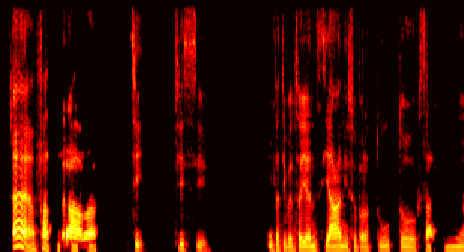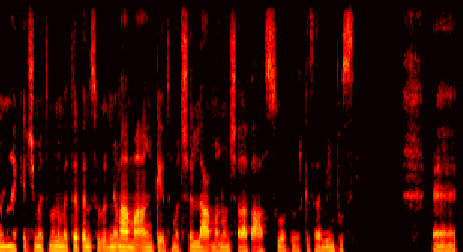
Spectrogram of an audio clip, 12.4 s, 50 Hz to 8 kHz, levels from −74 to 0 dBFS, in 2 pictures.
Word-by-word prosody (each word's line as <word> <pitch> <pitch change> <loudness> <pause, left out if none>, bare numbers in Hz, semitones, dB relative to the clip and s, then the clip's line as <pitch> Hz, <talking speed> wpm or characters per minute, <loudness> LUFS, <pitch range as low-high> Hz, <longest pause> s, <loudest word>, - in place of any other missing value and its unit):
Eh, - - +10
infatti - - +2
brava. 130 -1 +8 0.5
Sì, - - -4 0.4
sì, 160 - -4
sì. 155 -4 -9 0.8
Infatti 145 +1 -4
penso 120 -2 -3
agli 130 - +4
anziani 130 0 +4
soprattutto, 125 +1 -6
sai, - - 0
non 125 +2 -5
è 130 - -7
che - - -13
ci - - -8
metto 130 +2 -8
vanno 135 -2 -4
a - - -3
mettere 125 0 -3
penso 120 -1 -5
per 110 0 -9
mia 115 -1 -3
mamma 120 -3 +1
anche, 110 -1 -6
somma 115 +1 -13
ce 130 - -9
l'ha, 110 -4 -2
ma 110 0 -10
non 115 +1 -9
c'ha 120 - -8
la - - -2
password 125 0 -6
perché 130 0 -18
sarebbe 120 -3 -9
impossi 120 +1 -9 1.0
ehm - - -7
125 Hz, 180 wpm, -22 LUFS, 115-130 Hz, 1.0 s, Eh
